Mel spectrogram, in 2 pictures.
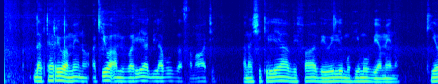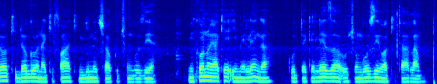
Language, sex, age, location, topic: Swahili, male, 25-35, Nairobi, health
